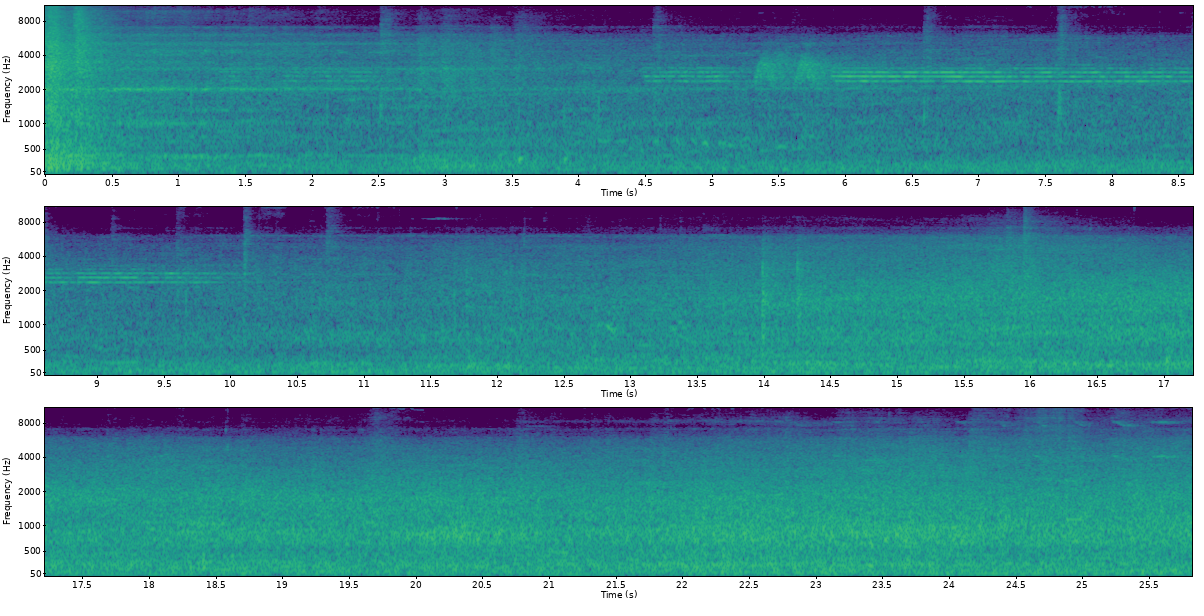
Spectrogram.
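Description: City traffic hums steadily in the distance and grows louder.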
